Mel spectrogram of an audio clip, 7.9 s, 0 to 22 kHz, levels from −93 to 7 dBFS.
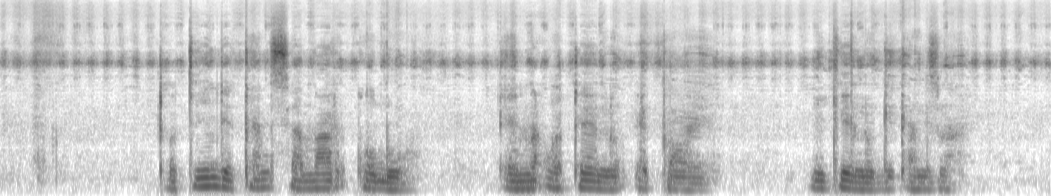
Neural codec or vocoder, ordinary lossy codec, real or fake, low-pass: codec, 44.1 kHz, 3.4 kbps, Pupu-Codec; none; fake; none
